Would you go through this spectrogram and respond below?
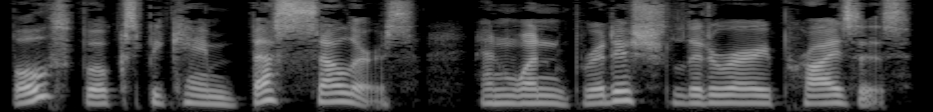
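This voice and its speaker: A woman reads a listening-exam passage in a slow, careful, even delivery. The sound is dry and close, with no room around it. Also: low voice, no room sound. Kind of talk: scripted narration.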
